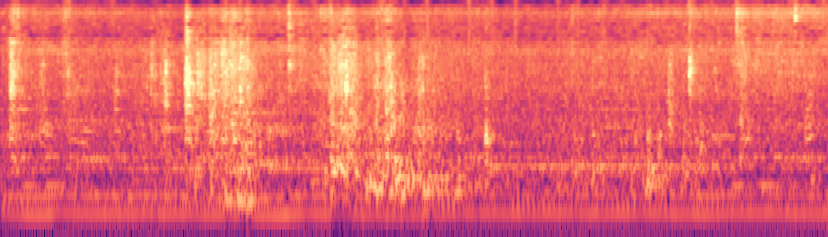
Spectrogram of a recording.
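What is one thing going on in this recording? Debris scrapes and clatters in an excavator bucket.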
